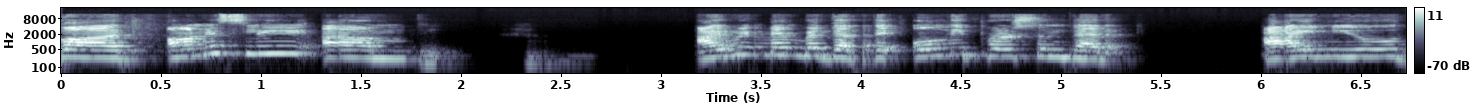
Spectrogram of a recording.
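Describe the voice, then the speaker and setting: A woman with a Spanish accent speaks very slowly at a high pitch, her intonation lively and her speech broken by long, frequent pauses. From Venezuela. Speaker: real estate agent. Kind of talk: panel discussion.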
